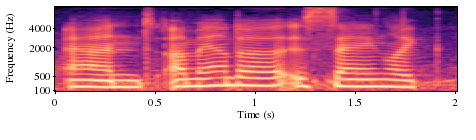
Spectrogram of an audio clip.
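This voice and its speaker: A woman co-hosting a casual food show, enthusiastic and quick to laugh. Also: medium pitch, level tone, darkish tone. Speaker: podcast co-host. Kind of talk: casual chat.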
